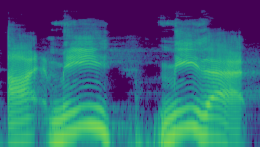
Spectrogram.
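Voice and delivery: usual speaking voice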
